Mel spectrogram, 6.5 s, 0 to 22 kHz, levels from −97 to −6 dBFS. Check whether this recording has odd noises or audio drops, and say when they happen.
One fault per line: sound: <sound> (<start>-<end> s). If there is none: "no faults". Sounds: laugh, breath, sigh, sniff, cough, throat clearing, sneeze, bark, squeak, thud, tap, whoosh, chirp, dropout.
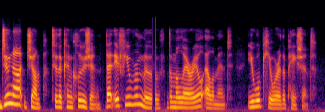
sound: dropout (3.0-3.1 s)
